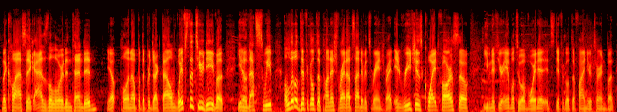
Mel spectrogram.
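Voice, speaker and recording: Male esports caster, bright tone, very animated pitch; analytical play-by-play with bursts of hype. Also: fairly quick, few pauses. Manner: analytical, excitable, gamer slang. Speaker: esports commentator. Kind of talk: fighting game play-by-play commentary.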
